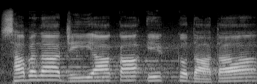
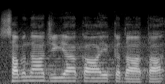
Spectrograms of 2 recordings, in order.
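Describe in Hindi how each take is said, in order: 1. शब्द ka और ek अलग-अलग रखे गए हैं। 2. शब्द ek जल्दी बोला जाता है और पड़ोसी शब्दों में घुल-मिल जाता है। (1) "का वखरा एक वखरा" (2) "असीं एक नूं बहुत घट तवज्जो दिंदे आ। ... इउं बोल जांदे हां"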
